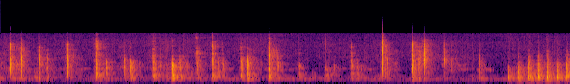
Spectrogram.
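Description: knocking on a door

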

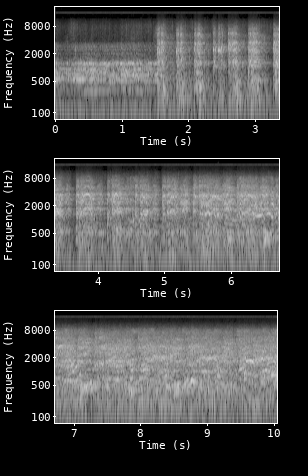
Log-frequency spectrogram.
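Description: car engine cranking

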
